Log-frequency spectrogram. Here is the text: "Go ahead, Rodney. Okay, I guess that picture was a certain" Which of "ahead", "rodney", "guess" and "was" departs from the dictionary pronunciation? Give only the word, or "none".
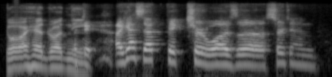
none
